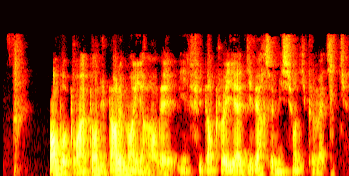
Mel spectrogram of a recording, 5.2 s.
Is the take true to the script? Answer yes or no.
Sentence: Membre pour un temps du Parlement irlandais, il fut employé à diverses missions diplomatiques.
yes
